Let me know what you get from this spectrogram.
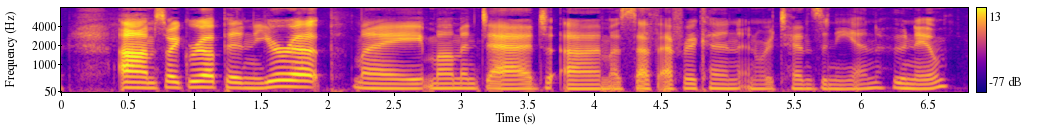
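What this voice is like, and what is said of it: Slight mixed non-American accent. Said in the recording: “just a little titch of the accent ... my accent can be all over the place. So sometimes it sounds more Midwest ... sometimes it sounds more New York, or just like bits and pieces”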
